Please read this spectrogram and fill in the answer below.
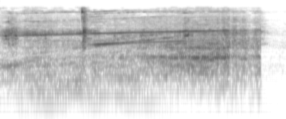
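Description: Sci-fi sound effect of armoured robot drones powering back up: a mechanical whirring rush with a rising whine that climbs steadily, then cuts off at the end.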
